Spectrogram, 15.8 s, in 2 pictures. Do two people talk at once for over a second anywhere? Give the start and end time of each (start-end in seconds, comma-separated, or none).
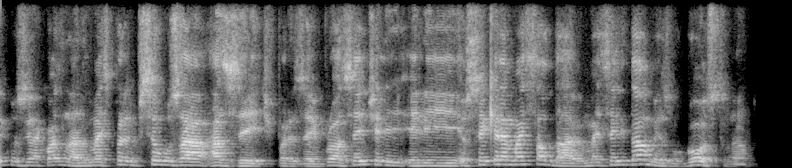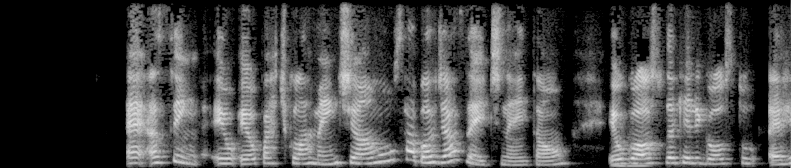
none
